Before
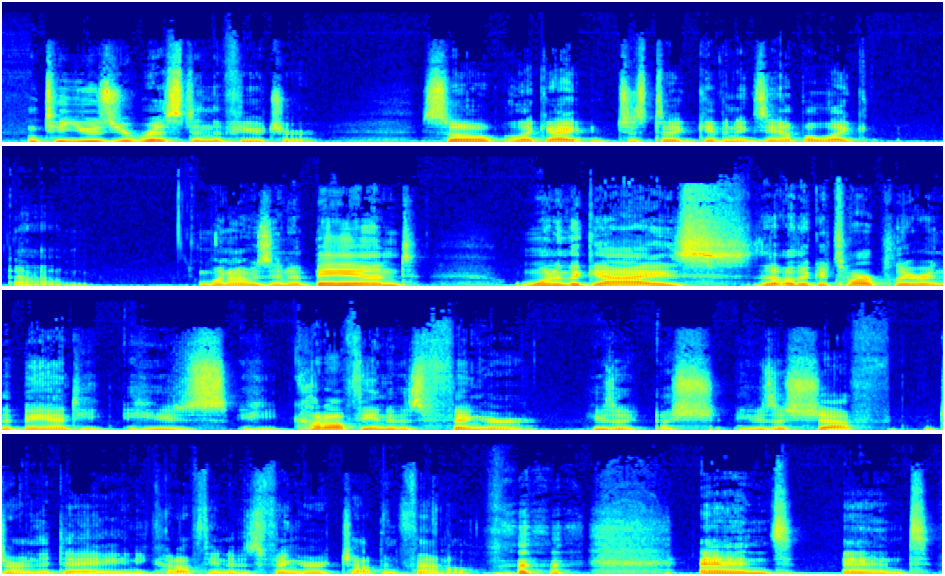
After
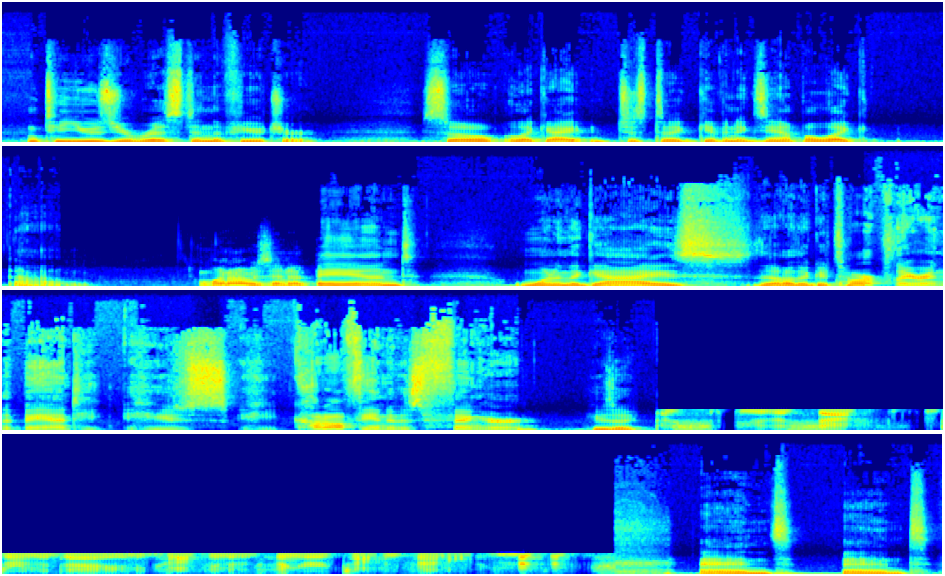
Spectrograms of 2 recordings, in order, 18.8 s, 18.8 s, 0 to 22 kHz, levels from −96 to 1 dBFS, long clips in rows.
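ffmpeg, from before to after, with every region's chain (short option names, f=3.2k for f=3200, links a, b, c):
-filter_complex "[0:a]asettb=1/sr,asplit=3[a][b][c];[a]atrim=end=4.994[d];[b]atrim=start=4.99:end=6.3,asetpts=PTS-STARTPTS,afade=t=in:d=0.004:c=qsin,afade=t=out:st=1.306:d=0.004:c=qsin,highpass=f=270:w=0.5412,highpass=f=270:w=1.3066,equalizer=f=550:t=q:w=4:g=7,equalizer=f=810:t=q:w=4:g=8,equalizer=f=2.8k:t=q:w=4:g=6,lowpass=f=4.3k:w=0.5412,lowpass=f=4.3k:w=1.3066,asplit=2[e][f];[f]adelay=14,volume=-12.5dB[g];[e][g]amix=inputs=2:normalize=0,atrim=end_sample=57771[h];[c]atrim=start=6.296[i];[d][h]acrossfade=d=0.004:c1=hsin:c2=qsin[j];[j][i]acrossfade=d=0.004:c1=qsin:c2=hsin,asettb=1/sr,asplit=3[k][l][m];[k]atrim=end=9.014[n];[l]atrim=start=9.01:end=11.99,asetpts=PTS-STARTPTS,afade=t=in:d=0.004:c=qsin,afade=t=out:st=2.976:d=0.004:c=qsin,highpass=780,aemphasis=mode=production:type=75kf,aecho=1:1:6.1:0.53,atrim=end_sample=131418[o];[m]atrim=start=11.986[p];[n][o]acrossfade=d=0.004:c1=hsin:c2=qsin[q];[q][p]acrossfade=d=0.004:c1=qsin:c2=hsin,asettb=1/sr,asplit=3[r][s][t];[r]atrim=end=12.684[u];[s]atrim=start=12.68:end=17.18,asetpts=PTS-STARTPTS,afade=t=in:d=0.004:c=qsin,afade=t=out:st=4.496:d=0.004:c=qsin,acrusher=bits=7:mix=0:aa=0.5,aecho=1:1:992:0.0668,atrim=end_sample=198450,lowpass=f=2.7k:t=q:w=0.5098,lowpass=f=2.7k:t=q:w=0.6013,lowpass=f=2.7k:t=q:w=0.9,lowpass=f=2.7k:t=q:w=2.563,afreqshift=-3200[v];[t]atrim=start=17.176[w];[u][v]acrossfade=d=0.004:c1=hsin:c2=qsin[x];[x][w]acrossfade=d=0.004:c1=qsin:c2=hsin,equalizer=f=3.4k:w=1.2:g=-14,alimiter=limit=-21dB:level=0:latency=1:release=24,volume=4dB"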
